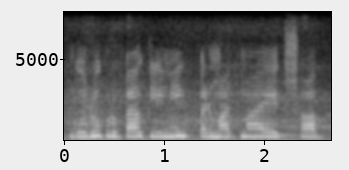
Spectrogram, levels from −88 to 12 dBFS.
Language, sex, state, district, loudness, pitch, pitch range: Marathi, female, Maharashtra, Gondia, -12 LUFS, 260 Hz, 250-275 Hz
